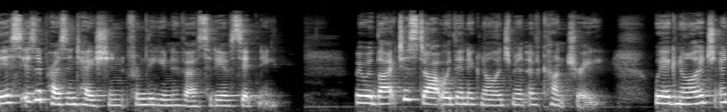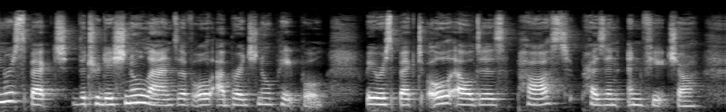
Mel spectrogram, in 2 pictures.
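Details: Adult woman; normal speech.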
